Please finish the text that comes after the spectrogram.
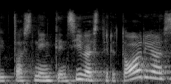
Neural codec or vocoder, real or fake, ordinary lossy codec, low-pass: none; real; MP3, 64 kbps; 14.4 kHz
